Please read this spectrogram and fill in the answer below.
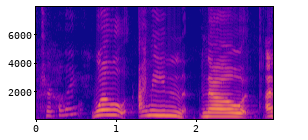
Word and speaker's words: Tripoli: It's Tripoli, but I was calling it Tripoli. I thought it was because I pronounce it Tripoli. And that's how it's supposed to be pronounced.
